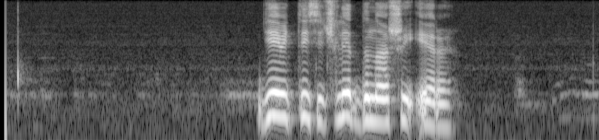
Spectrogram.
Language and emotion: Russian, neutral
